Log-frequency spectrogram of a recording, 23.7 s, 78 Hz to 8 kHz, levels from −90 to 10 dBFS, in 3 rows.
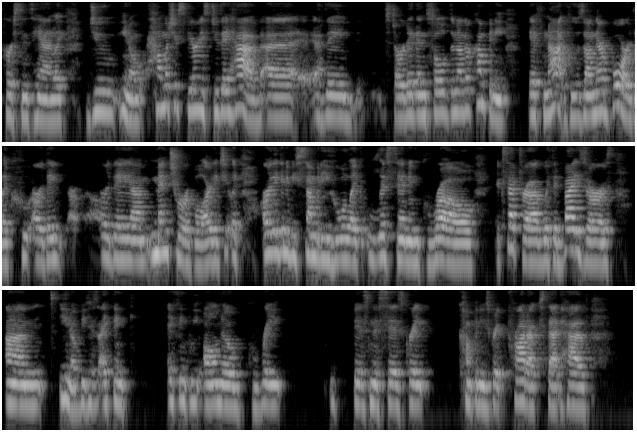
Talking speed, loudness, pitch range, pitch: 180 wpm, -29 LUFS, 175-205 Hz, 180 Hz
